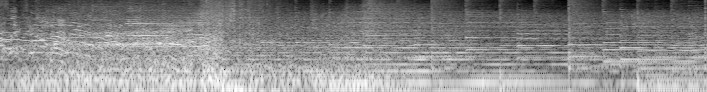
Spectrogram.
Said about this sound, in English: Colonel Stewart, have missiles launched on my command. Fire!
